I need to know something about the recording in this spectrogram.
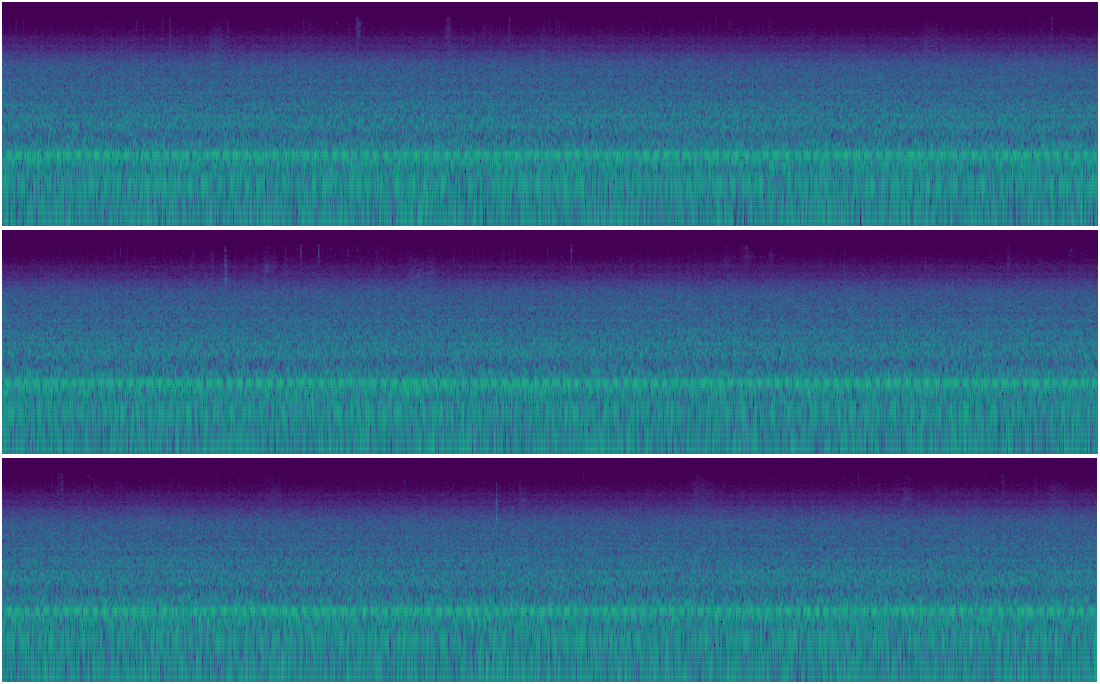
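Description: A steady hum with hiss, unchanging throughout, with one low tone standing out.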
